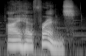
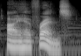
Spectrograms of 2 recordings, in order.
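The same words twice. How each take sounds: The two takes are said the same way.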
